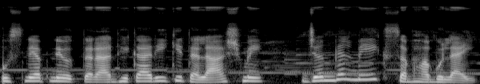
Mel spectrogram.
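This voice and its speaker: A man narrating a scripted animated animal story as a storyteller. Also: fairly high pitch, measured pace, soft background music.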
